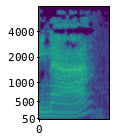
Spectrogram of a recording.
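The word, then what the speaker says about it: INAH: Pero ellos dicen que es el INAA, la última A más larga para no pronunciar la H.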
